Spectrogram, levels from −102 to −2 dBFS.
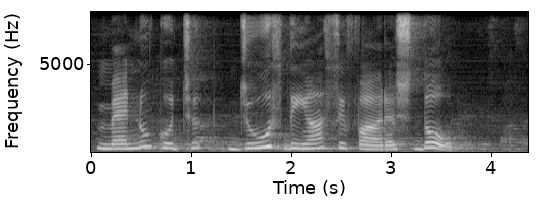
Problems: constant background noise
